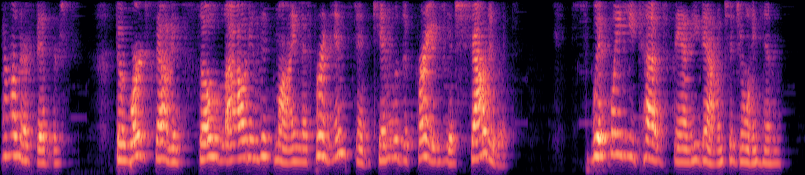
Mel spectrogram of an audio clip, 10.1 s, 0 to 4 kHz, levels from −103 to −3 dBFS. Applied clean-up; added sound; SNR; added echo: neural mask model DeepFilterNet 3.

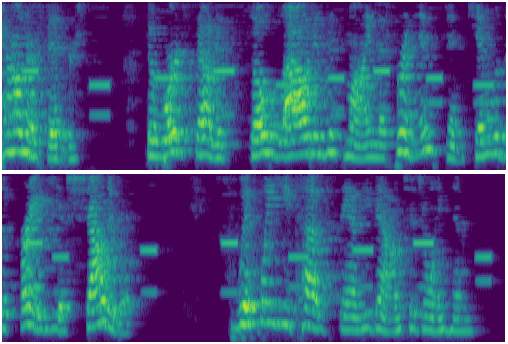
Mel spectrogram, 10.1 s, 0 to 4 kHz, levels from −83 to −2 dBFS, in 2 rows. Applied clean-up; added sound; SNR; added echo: classical method WPE with log-MMSE.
